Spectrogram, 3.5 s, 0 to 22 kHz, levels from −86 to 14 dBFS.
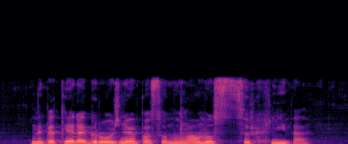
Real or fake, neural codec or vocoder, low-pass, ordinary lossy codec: fake; autoencoder, 22.05 kHz, a latent of 192 numbers a frame, VITS, trained on one speaker; 9.9 kHz; none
